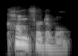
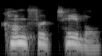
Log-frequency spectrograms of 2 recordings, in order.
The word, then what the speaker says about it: comfortable: there mmm they're comfortable comfortable okay it's a little bit of a difficult word many students will say comfort table or comfort tableau but remember here we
